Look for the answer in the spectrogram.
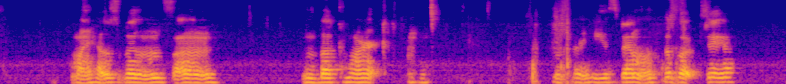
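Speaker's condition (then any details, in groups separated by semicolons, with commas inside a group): Cerebral palsy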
